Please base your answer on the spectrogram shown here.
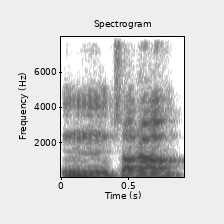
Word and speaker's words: Ntoro: Ntoro, misnomer Netter, but Ntoro, as it's pronounced in the Akan language today, Ntoro means deity.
